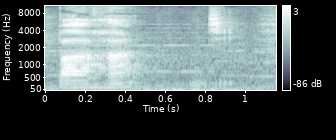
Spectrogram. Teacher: aquele Rzinho que a ponta da língua fica embaixo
